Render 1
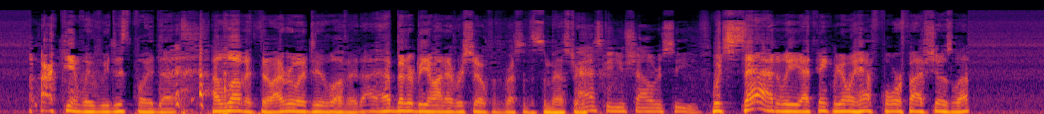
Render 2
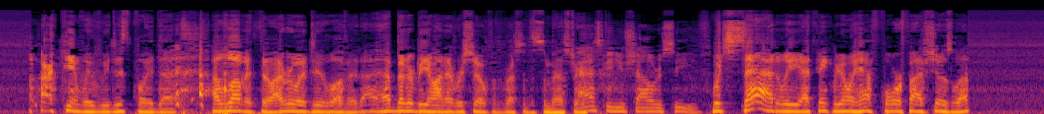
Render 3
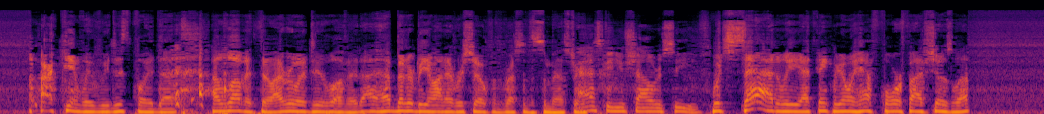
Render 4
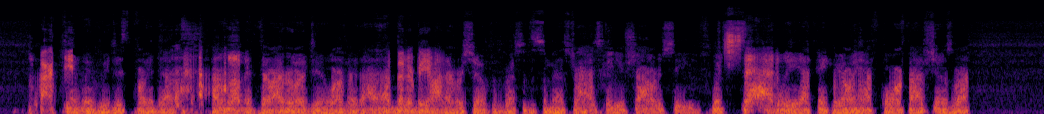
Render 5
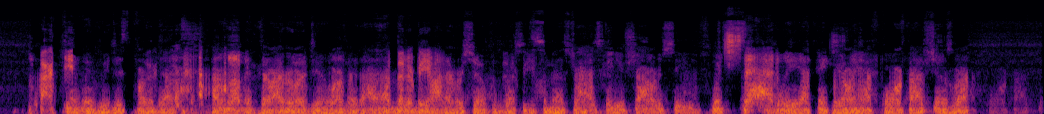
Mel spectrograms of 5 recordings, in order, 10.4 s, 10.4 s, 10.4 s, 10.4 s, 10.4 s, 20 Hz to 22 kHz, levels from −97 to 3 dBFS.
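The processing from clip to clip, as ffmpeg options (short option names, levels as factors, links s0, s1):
-af "equalizer=f=900:t=o:w=0.35:g=10.5"
-af "acompressor=threshold=0.0501:ratio=3"
-af "afftfilt=real='hypot(re,im)*cos(2*PI*random(0))':imag='hypot(re,im)*sin(2*PI*random(1))':win_size=512:overlap=0.75,afwtdn=0.0126"
-af "aecho=1:1:1045|2090:0.0668|0.012,volume=1.12"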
